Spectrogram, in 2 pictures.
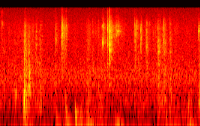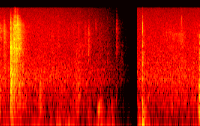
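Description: Cardboard box being handled and its flaps opened, with scattered light knocks and scrapes as it is set down on a table. The sound drops out briefly near the end.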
